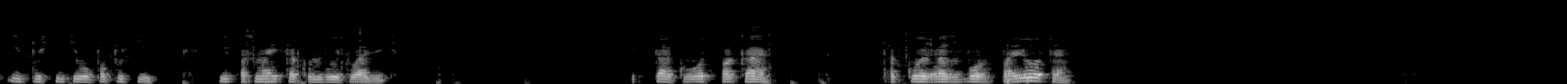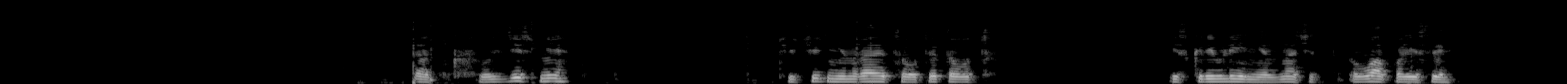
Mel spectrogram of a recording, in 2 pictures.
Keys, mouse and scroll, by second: 1.9-2.4 shift+middle drag, 3.0-3.4 shift+middle drag, 4.8-5.2 drag, 6.3-7.8 middle drag, 8.4-8.9 shift+middle drag, 9.9 space, 19.8 space, 20.9 click, 21.9-23.2 middle drag, 24.2 click.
